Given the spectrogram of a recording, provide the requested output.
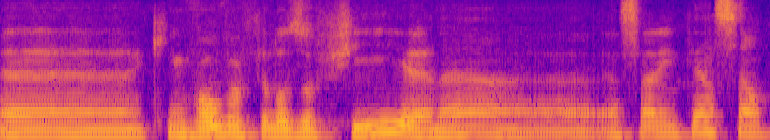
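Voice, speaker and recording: A man's dark, mellow tone, with fairly even intonation at a fairly slow pace. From Curitiba, Paraná, southern Brazil. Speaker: philosophy professor and podcaster. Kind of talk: online panel discussion. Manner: hesitant, many fillers.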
